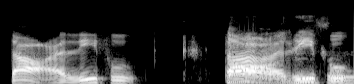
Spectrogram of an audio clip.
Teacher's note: عین جو ہے وہ حروف ہلکی ہے، رے کو پتلا پڑھیں گے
